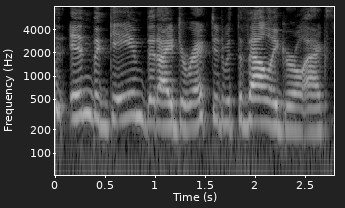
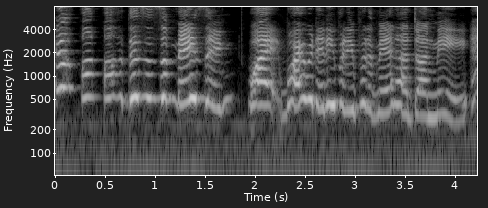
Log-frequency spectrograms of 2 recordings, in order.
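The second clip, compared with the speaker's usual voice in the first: put-on giggly, stumbling chatter, very high; 11 semitones higher than usual. Retelling laughing after being asked to take a manhunt: imitating own past laughing. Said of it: "And then I start laughing, like".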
